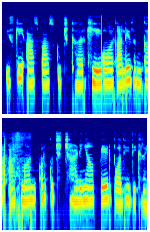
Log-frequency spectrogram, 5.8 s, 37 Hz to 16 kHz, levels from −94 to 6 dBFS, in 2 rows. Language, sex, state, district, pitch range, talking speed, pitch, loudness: Hindi, female, Chhattisgarh, Bastar, 180-200 Hz, 185 wpm, 190 Hz, -28 LUFS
